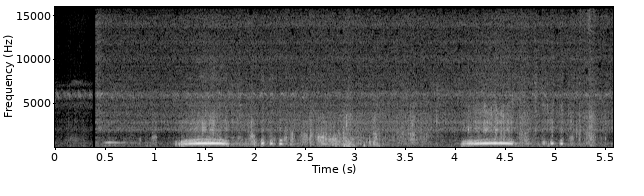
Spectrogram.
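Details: Wild pigeon during decoy trapping, a bird smaller than the decoy but very fierce: two long, low, steady coos about three seconds apart, each followed by a short run of soft quick pulses.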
